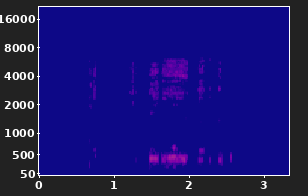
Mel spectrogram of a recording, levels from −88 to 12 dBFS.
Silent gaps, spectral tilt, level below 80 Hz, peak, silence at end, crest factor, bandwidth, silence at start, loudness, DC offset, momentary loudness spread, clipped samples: 0.77-1.20 s, 1.29-1.46 s, 1.99-2.11 s, 2.28-2.38 s; 1 dB/octave; under -90 dBFS; -44 dBFS; 0.9 s; 20 dB; 7.2 kHz; 0.65 s; -58 LUFS; under 0.1%; 15 LU; under 0.1%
